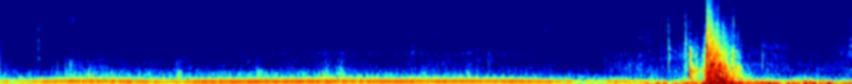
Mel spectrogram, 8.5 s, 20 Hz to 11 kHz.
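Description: Toyota 4Runner engine running steadily at low revs, its pitch rising a little about a second in. Near the end the engine tone gives way to a rougher rumble, and then a loud sudden thump.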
